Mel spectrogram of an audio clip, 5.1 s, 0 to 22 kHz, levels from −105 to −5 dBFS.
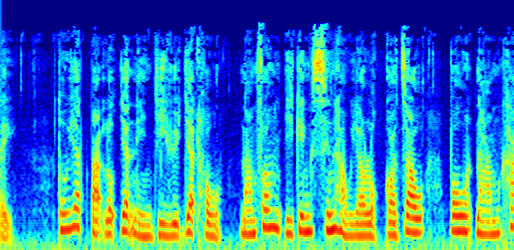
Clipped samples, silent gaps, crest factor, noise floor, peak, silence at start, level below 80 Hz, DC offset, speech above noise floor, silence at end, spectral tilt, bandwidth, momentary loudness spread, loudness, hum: under 0.1%; none; 16 dB; -46 dBFS; -8 dBFS; 0 s; -54 dBFS; under 0.1%; 23 dB; 0 s; -6 dB/octave; 15.5 kHz; 7 LU; -23 LUFS; none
